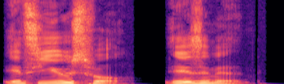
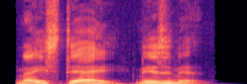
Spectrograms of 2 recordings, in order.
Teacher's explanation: Again, that's falling intonation. The voice drops at the end. It's technically not a question.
